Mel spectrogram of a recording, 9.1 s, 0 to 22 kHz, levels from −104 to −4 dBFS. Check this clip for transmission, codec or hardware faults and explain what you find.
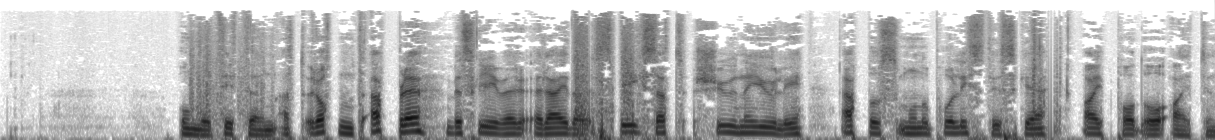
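Two faults are present: a smeared, hollow coding character across the whole clip, and three bursts of connector crackle.

Generation loss runs throughout: the speech sounds swirly and hollow, consonant attacks are blurred, and nothing remains above 16.5 kHz. The likely cause is roughly ten successive lossy re-encodes, which fits MP3 at around 64 to 70 kbit/s, each pass re-quantising on a shifted frame grid so noise and spectral gaps accumulate.

Loose connector crackle breaks in from 1.42 to 2.05 s, from 4.31 to 4.80 s, and from 7.74 to 7.95 s. A worn or dirty contact rapidly makes and breaks, chopping the signal and popping on any DC, heard as irregular scratchy crackle over the speech.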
